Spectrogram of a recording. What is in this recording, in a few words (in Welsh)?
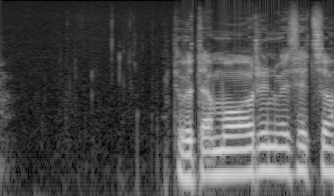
"moor", Welsh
